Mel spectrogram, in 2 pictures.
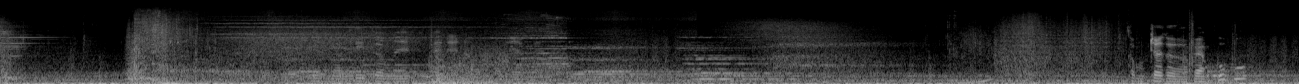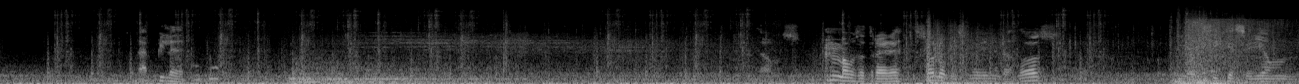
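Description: A sword strikes a body with a heavy slash.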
